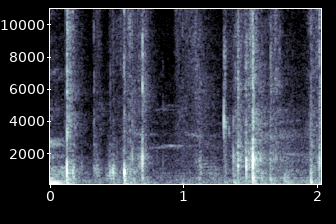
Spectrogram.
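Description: Scissors cutting into a cardboard box while the cardboard is handled: a scattering of light, irregular clicks and crackles.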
